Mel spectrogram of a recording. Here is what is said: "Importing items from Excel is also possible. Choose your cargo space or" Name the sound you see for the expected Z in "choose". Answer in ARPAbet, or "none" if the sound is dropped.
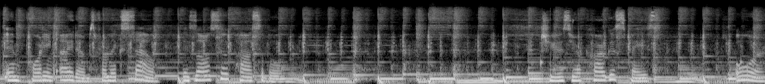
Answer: Z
